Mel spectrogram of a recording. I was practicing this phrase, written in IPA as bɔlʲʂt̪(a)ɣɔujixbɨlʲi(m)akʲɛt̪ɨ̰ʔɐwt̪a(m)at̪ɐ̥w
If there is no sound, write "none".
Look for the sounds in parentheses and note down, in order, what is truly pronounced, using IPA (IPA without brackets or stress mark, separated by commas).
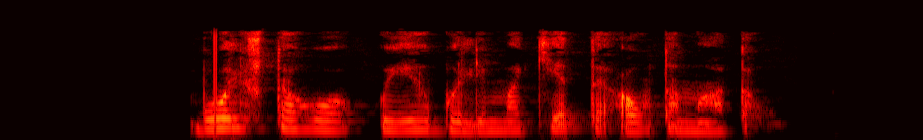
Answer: a, m, m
